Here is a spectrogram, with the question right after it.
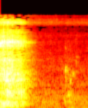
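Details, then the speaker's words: An adult demonstrating a type of snoring: a single brief, hissing snort forced through the nose, then quiet, contrasted with throat snoring, suspecting nasal obstruction: imitated nasal snoring. "Because there's different type of snoring. So they're snoring like this. And you can hear it straight through the throat. Then you got snoring like this."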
